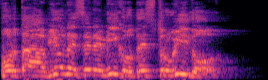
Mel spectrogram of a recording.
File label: Speech Destroy Enemy Aircarrier, Languages ES; World Of Warships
